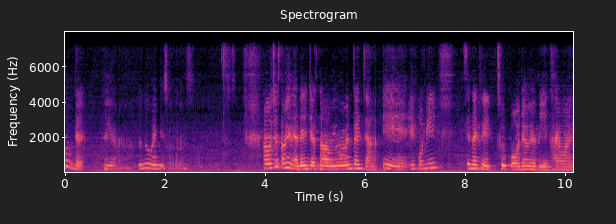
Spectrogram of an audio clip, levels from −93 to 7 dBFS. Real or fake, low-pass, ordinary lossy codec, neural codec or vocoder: fake; 7.2 kHz; none; codec, 32 kHz, 1.9 kbps, SNAC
